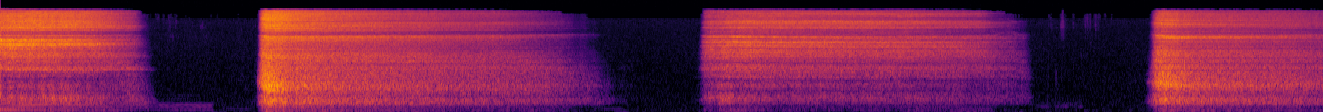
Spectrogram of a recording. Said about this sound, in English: we can achieve that by these long, slow inhales and long, slow exhales. So if you were listening, all you would hear would be me like...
